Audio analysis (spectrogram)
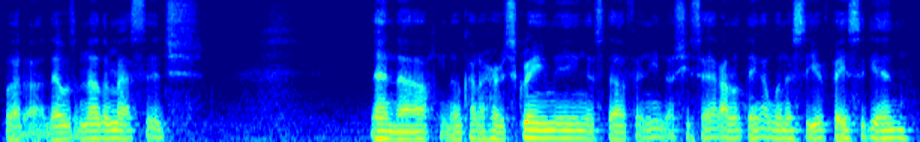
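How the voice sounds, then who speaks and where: A man speaking as a family member in an interview, recalling events in a hesitant, halting way. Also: lowish voice, level tone, vocal fry, mellow, slight background noise. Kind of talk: personal recollection in a media interview.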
